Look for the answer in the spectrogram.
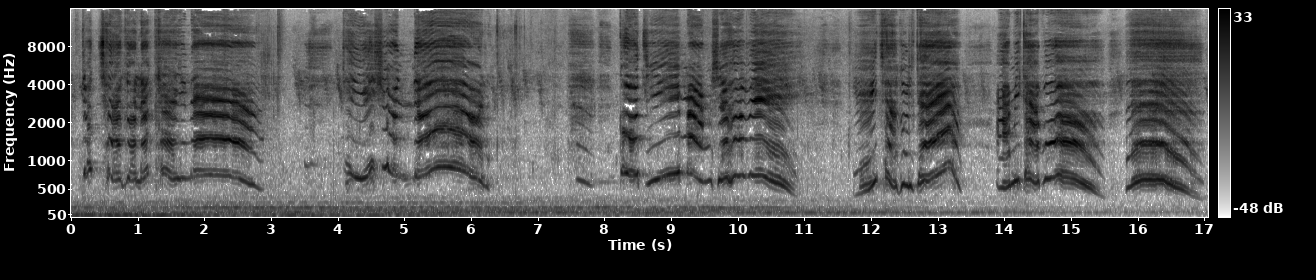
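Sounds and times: high-pitched rising vocal calls: 0:00.0 - 0:12.0
steady low hum: 0:00.0 - 0:17.0.

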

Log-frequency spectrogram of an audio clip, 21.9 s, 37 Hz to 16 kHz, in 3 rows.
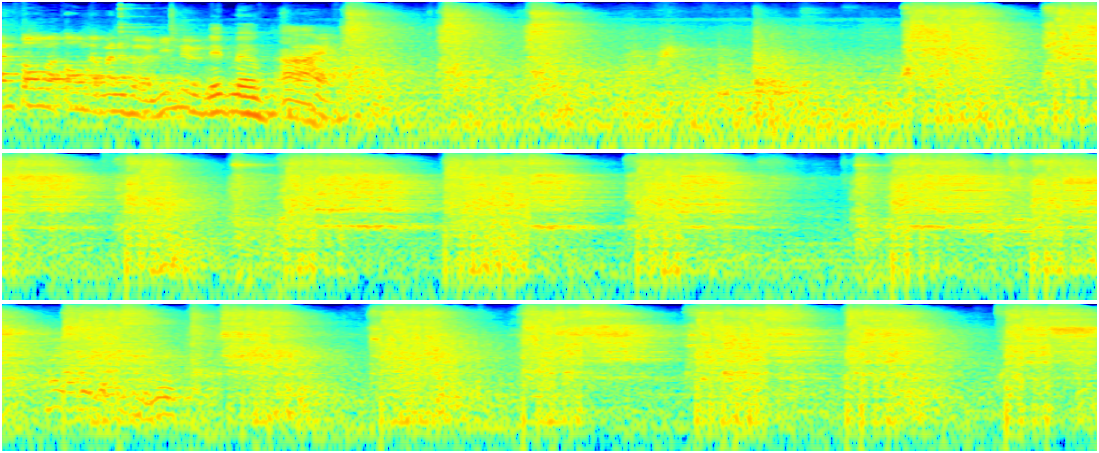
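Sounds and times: airsoft rifle shots echoing: 0:06.0 - 0:12.4, 0:13.2 - 0:15.6, 0:16.2 - 0:18.6, 0:19.2 - 0:21.9.

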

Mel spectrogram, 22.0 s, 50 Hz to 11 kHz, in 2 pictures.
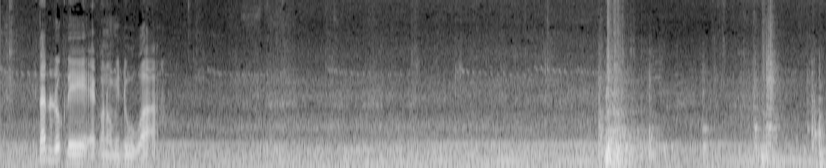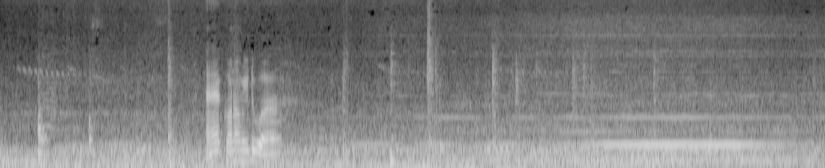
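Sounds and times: train low hum: 0:00.0 - 0:22.0
knocks and thuds of boarding: 0:08.0 - 0:12.4.

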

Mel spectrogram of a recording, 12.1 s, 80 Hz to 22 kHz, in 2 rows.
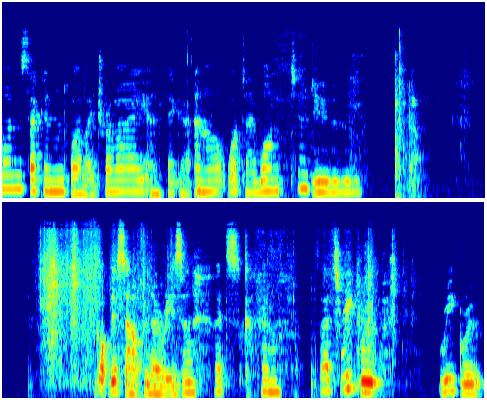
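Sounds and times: thin paper rustling and crinkling: 0:06.4 - 0:08.4, 0:09.5 - 0:11.2.

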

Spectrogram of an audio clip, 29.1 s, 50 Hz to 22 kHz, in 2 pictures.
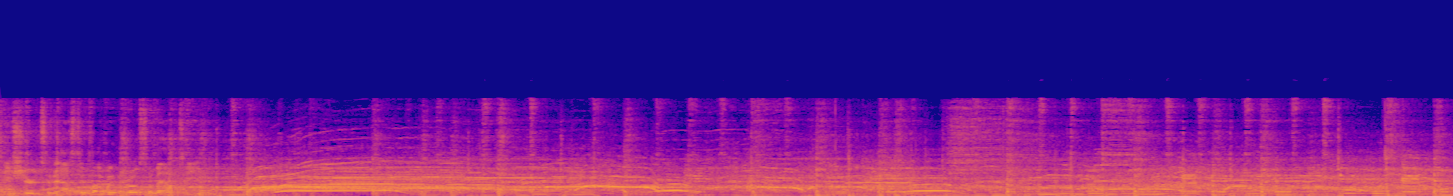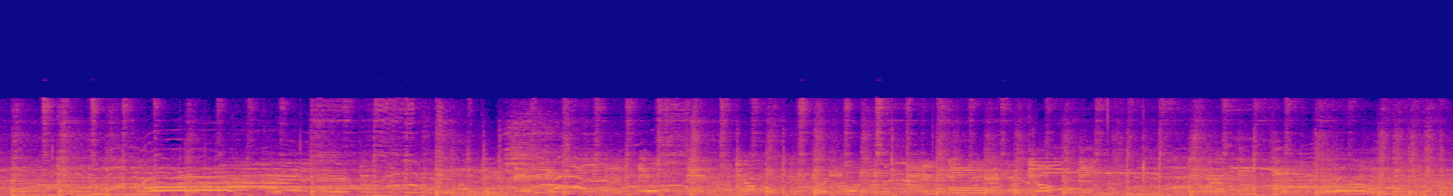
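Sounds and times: live rock band playing: 0:00.0 - 0:29.0
audience whooping and yelling: 0:01.7 - 0:29.0.

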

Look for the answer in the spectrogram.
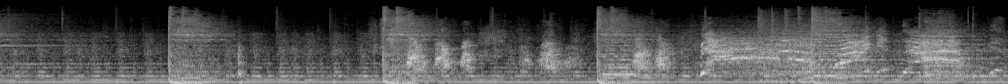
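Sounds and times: background music: 0:00.0 - 0:10.0
dog barking and yipping: 0:03.9 - 0:07.0.

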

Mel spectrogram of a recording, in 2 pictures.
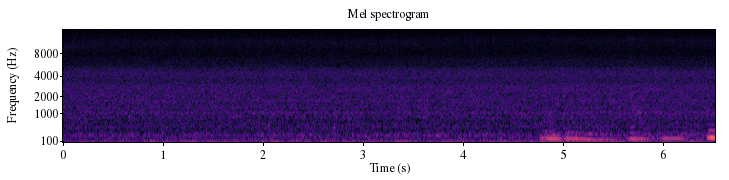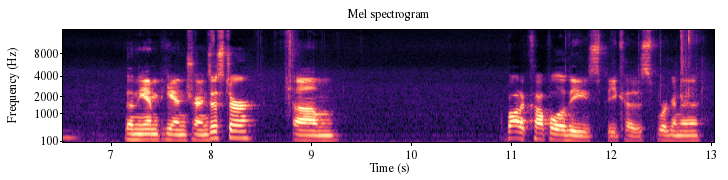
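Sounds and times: faint low voice: 0:04.8 - 0:06.9.

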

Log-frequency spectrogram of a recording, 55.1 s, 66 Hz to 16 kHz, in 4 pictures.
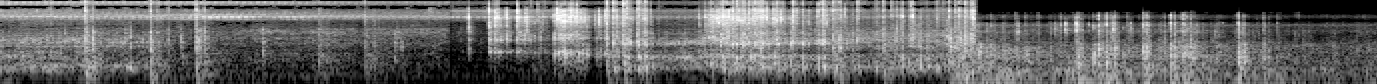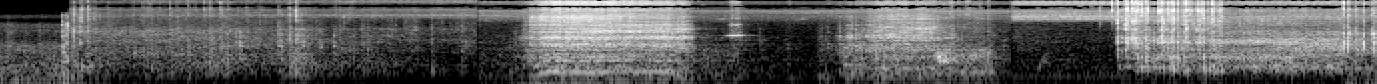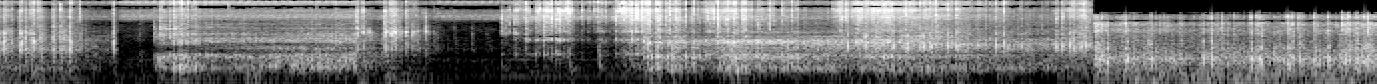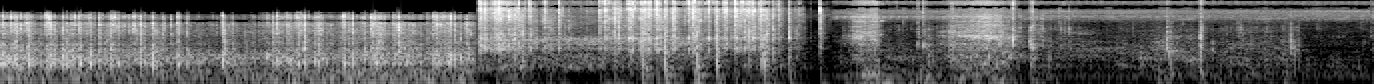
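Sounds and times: marbles rattling down wooden track: 0:04.7 - 0:09.8, 0:24.9 - 0:29.8, 0:32.5 - 0:38.5, 0:39.6 - 0:51.4.

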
